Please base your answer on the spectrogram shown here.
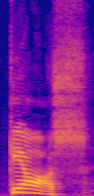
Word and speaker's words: chaos: CHAOS, क्योस, क्योस मतलब होता है अव्यवस्था, अराजकता, गड़बड़ी।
